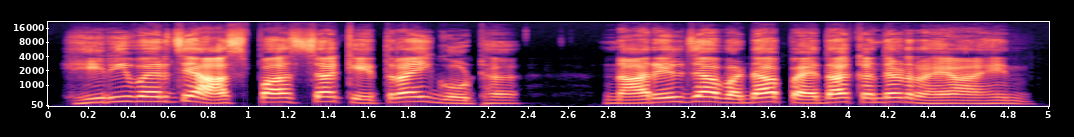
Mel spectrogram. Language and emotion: Sindhi, neutral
